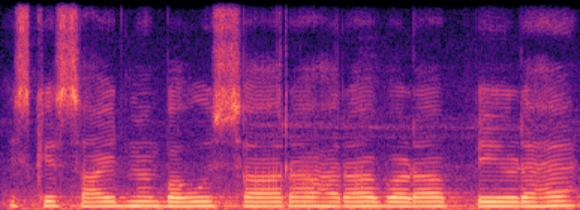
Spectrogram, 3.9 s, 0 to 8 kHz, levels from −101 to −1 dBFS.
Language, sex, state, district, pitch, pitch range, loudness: Hindi, male, Jharkhand, Deoghar, 165 Hz, 165-170 Hz, -14 LUFS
